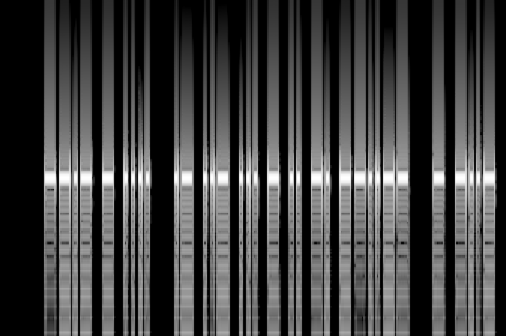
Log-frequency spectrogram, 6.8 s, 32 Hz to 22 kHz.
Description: Morse code, heard as a keyed tone, about 25 wpm, 700 Hz. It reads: QTH AUSTIN, TX
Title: Practice QSO - Exchange 1 - Beginning - 25wpm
